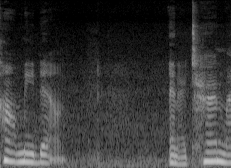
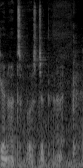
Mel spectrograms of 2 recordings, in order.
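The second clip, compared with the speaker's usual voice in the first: breathy unvoiced whisper of the friends' warning; whispered friend's advice; 16 dB quieter than usual. Friends coaching her in the pool, whispered. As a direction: hush it like a quick aside.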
